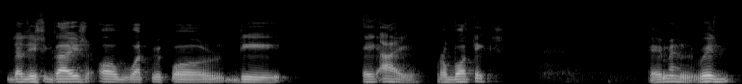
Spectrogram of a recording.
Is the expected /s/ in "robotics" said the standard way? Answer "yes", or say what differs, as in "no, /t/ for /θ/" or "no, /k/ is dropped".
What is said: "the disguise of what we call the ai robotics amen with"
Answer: yes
